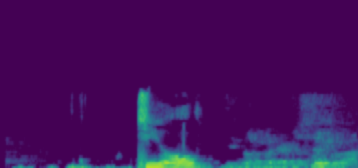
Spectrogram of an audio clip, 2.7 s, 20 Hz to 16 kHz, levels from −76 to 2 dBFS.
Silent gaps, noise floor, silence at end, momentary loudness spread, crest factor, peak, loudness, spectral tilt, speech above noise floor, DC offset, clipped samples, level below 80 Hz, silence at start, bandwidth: none; -36 dBFS; 0 s; 21 LU; 16 dB; -2 dBFS; -15 LUFS; -5 dB/octave; 20 dB; under 0.1%; under 0.1%; -50 dBFS; 0.15 s; 7.8 kHz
